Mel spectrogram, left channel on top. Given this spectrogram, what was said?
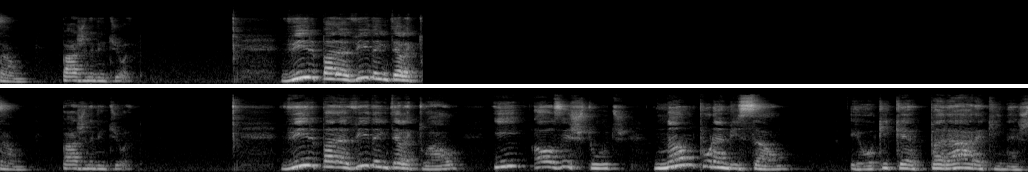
Página 28. Vir para a vida intelectual e aos estudos, não por ambição. Eu aqui quero parar aqui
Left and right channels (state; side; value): drops out; left; at 4.2 s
